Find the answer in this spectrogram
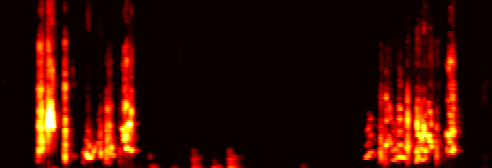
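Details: Pet budgerigars chirping in short bursts: a loud scratchy cluster of chirps, a few faint clicks, then another burst of buzzy chatter near the end after a quiet pause.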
